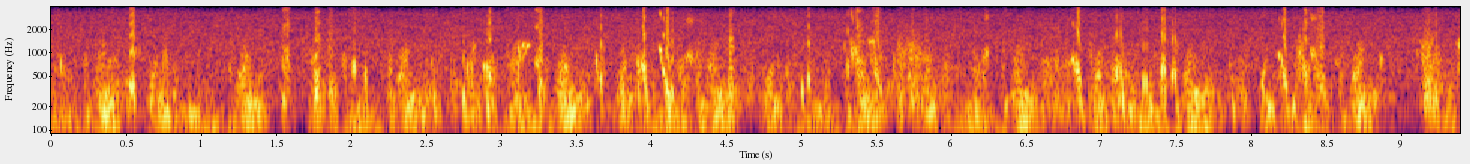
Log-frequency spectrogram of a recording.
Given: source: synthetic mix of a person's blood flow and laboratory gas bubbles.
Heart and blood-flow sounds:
Doppler ultrasound of blood flow; precordium
0.00-0.10 s: bubbles
0.30-0.62 s: bubbles
0.71-1.00 s: bubbles
1.52-1.61 s: bubbles
1.72-2.13 s: bubbles
2.51-3.31 s: bubbles
3.59-3.71 s: bubbles
3.77-3.84 s: bubbles
3.88-4.39 s: bubbles
4.48-4.69 s: bubbles
4.96-5.08 s: bubbles
5.25-5.87 s: bubbles
6.13-6.25 s: bubbles
6.57-7.51 s: bubbles
7.84-8.01 s: bubbles
8.12-8.65 s: bubbles
8.84-8.90 s: bubbles
9.10-9.40 s: bubbles
From the record:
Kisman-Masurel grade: 243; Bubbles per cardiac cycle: several, 3 to 8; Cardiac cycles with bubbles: 100%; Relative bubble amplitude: loud (0.450 to 0.775); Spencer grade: 3 (all of the cardiac periods contain showers or single bubble signals, but not dominating or overriding the cardiac motion signals); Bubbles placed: only in the low amplitude regions of the cardiac cycle

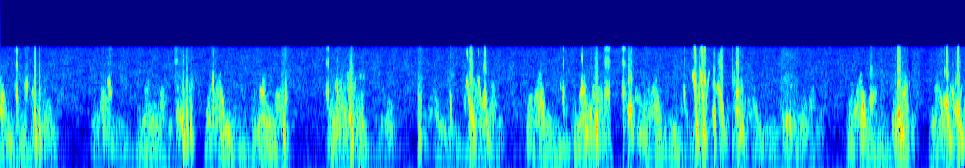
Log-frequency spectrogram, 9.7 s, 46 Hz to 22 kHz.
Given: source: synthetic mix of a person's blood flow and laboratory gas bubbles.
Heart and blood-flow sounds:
Doppler ultrasound of blood flow; precordium
0.13-0.48 s: bubbles
1.00-1.14 s: bubbles
1.74-1.95 s: bubbles
2.10-2.17 s: bubbles
2.80-2.89 s: bubbles
3.25-3.65 s: bubbles
4.17-4.23 s: bubbles
4.46-4.54 s: bubbles
4.63-4.92 s: bubbles
5.59-5.67 s: bubbles
5.79-6.11 s: bubbles
6.21-6.50 s: bubbles
6.80-7.47 s: bubbles
7.80-7.95 s: bubbles
8.68-8.79 s: bubbles
8.89-9.11 s: bubbles
9.37-9.66 s: bubbles
From the record:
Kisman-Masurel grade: 233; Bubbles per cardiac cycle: several, 3 to 8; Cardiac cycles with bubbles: 50 to 99%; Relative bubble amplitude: loud (0.450 to 0.775); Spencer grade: 3 (all of the cardiac periods contain showers or single bubble signals, but not dominating or overriding the cardiac motion signals); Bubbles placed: only in the low amplitude regions of the cardiac cycle

